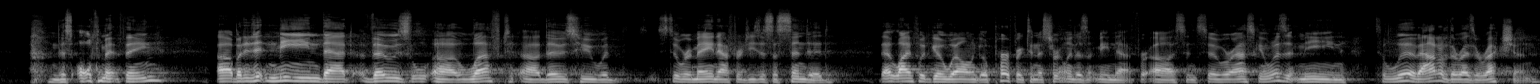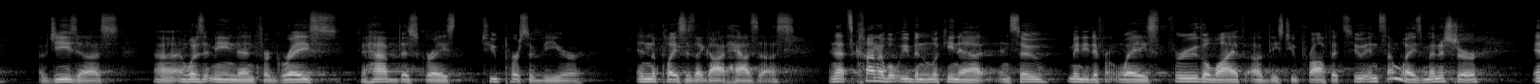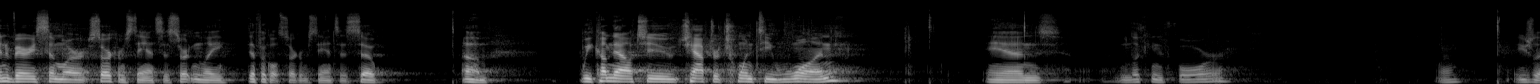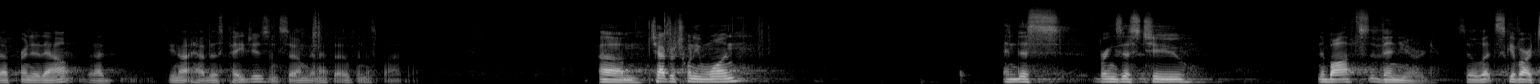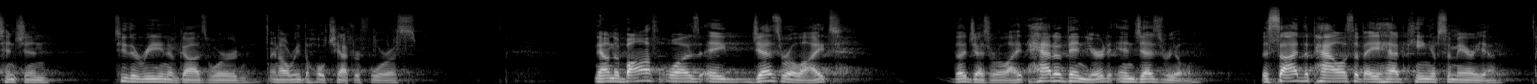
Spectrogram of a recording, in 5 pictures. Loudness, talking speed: -25 LUFS, 150 wpm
